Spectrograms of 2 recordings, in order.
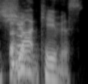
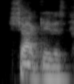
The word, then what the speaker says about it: Chakevis: You were kind of close. It's Shot Cavis. Shot Cavis.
